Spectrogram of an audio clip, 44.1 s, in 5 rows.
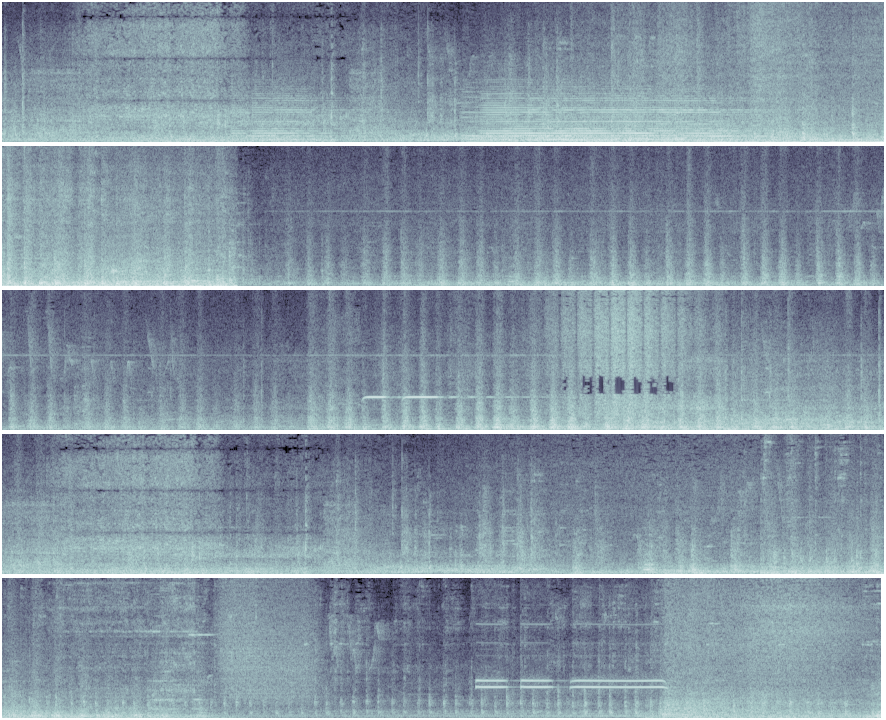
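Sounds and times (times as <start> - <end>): train rumble: 0.0 - 44.0
train wheels clickety-clack: 0.0 - 44.0
steam hiss: 20.4 - 25.0, 35.9 - 39.0, 41.8 - 44.0.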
